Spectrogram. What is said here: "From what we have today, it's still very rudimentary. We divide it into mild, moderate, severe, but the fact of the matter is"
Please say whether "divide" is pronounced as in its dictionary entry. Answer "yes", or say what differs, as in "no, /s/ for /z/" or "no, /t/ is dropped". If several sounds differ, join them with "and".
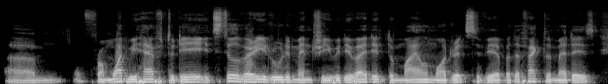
yes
